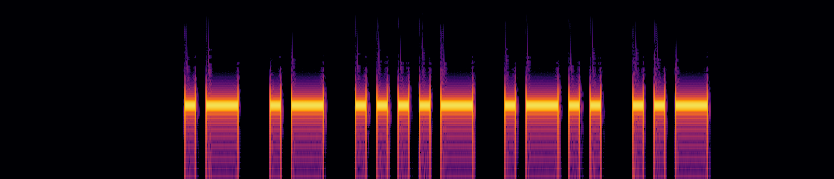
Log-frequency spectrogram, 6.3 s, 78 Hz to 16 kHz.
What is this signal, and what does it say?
Morse code, heard as a keyed tone, about 15 wpm, 700 Hz. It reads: AA4LU
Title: USA Call Signs - 5 Characters - Repeated 3x - 15wpm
